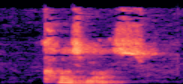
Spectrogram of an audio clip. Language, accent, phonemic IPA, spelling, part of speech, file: English, Southern England, /ˈkɒzmɒs/, cosmos, noun, LL-Q1860 (eng)-cosmos.wav
- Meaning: 1. The universe regarded as a system with harmony and order 2. The universe regarded as a system with harmony and order.: A harmonious, ordered whole 3. Harmony, order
